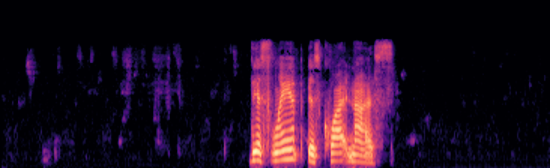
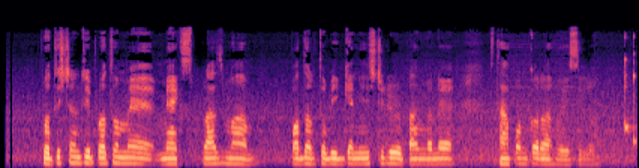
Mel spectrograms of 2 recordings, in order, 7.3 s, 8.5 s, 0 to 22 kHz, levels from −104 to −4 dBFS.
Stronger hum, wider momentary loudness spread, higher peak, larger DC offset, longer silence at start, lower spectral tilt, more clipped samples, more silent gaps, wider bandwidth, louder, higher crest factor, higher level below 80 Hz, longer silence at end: first, 50 Hz at -50 dBFS vs none; second, 7 LU vs 11 LU; about the same, -2 dBFS vs -4 dBFS; neither; first, 3.35 s vs 0.6 s; about the same, -5.5 dB/octave vs -6 dB/octave; neither; neither; second, 8.2 kHz vs 11.5 kHz; first, -16 LUFS vs -23 LUFS; about the same, 20 dB vs 18 dB; about the same, -68 dBFS vs -66 dBFS; first, 2.15 s vs 0.05 s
